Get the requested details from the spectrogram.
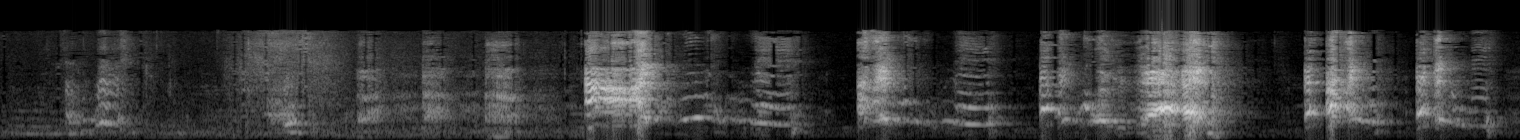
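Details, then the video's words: A talkative dog lets out rough, grumbling barks and throaty growl-like bursts in irregular clusters, with a person's voice and laughter in a small room. "Talkative dogs"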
